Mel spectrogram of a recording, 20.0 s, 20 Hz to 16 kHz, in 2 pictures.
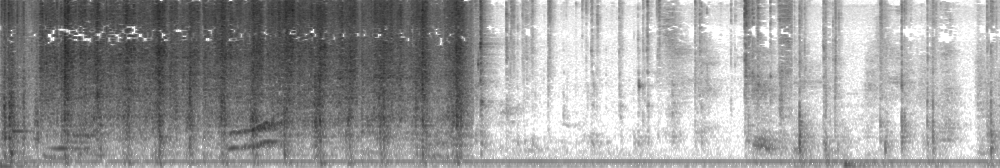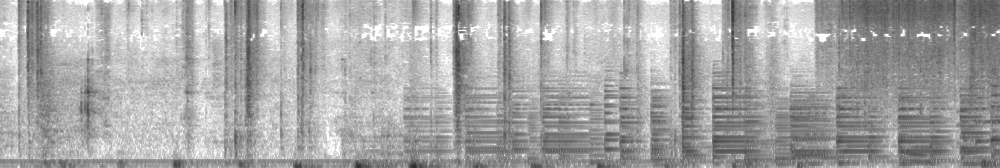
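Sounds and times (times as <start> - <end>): paper rustling: 0.0 - 4.8, 18.2 - 20.0.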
